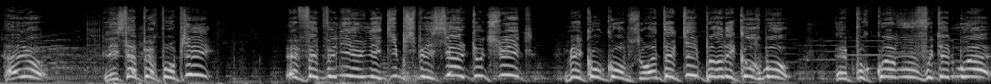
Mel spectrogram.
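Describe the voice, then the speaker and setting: A woman voicing a fussy, easily flustered old grandpa farmer in a dubbed cartoon, with a high, drawn-out delivery. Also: lively intonation. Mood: indignant. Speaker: dub actor. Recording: cartoon music score behind.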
